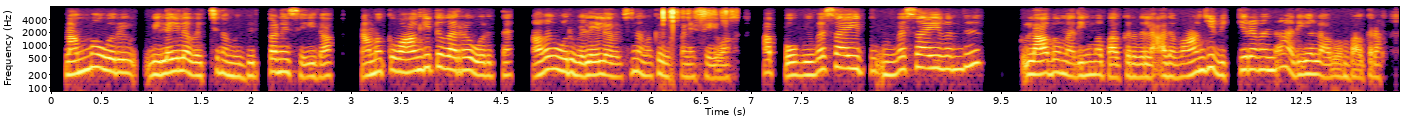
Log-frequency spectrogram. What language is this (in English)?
Tamil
